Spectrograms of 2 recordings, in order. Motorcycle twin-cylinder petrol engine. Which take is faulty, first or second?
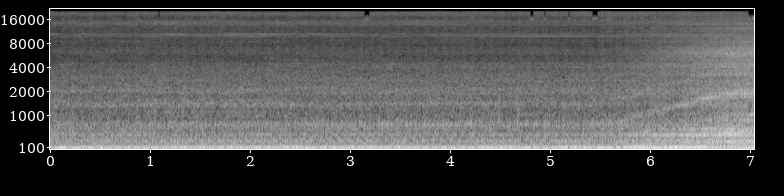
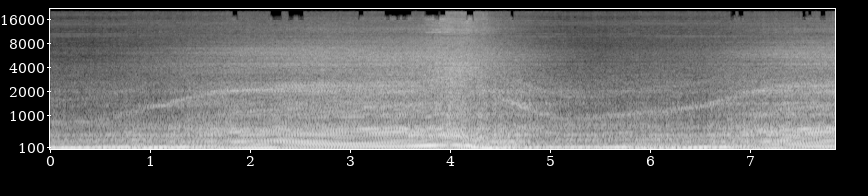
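second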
